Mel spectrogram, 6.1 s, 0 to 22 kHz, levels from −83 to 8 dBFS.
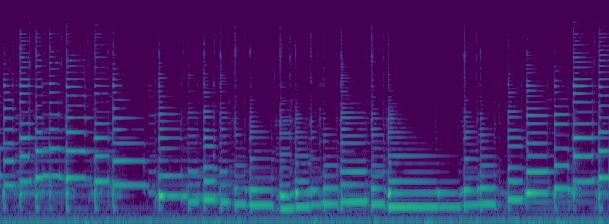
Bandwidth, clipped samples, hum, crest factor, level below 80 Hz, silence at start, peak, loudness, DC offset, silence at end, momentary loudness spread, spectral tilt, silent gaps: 15 kHz; under 0.1%; none; 18 dB; -50 dBFS; 0 s; -14 dBFS; -32 LUFS; under 0.1%; 0 s; 5 LU; -5 dB/octave; none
